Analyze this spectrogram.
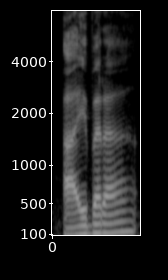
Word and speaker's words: Aibara: How do you pronounce the? You said Aiba, Aibara. Aibara.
